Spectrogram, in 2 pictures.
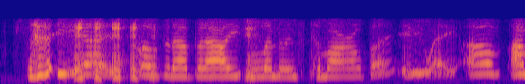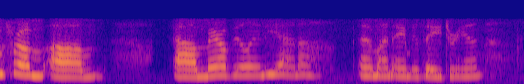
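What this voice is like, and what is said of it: Hoarse, strained voice. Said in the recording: “I'm a little hoarse. I'm so sorry. I lost my voice earlier. ... Oh, you lost your voice. That throat chakra is closed up.”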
